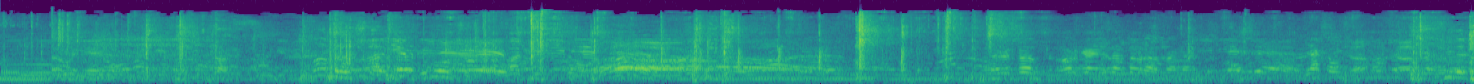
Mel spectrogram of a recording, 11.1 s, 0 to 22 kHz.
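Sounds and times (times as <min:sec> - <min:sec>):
spectators chatting: 0:00.0 - 0:11.0.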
